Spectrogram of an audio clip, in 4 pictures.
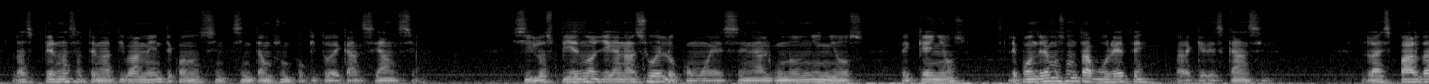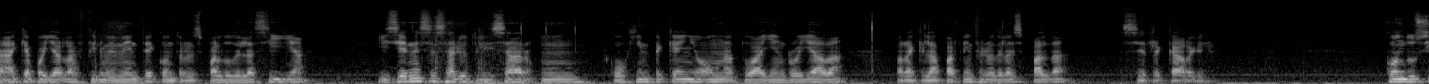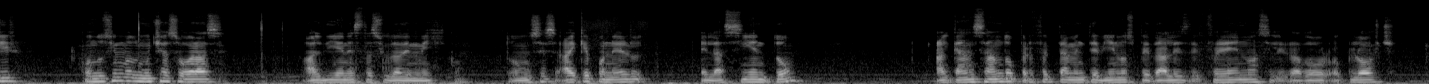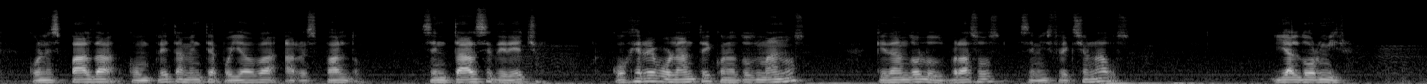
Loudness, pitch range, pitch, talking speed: -28 LUFS, 100-115 Hz, 110 Hz, 120 wpm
